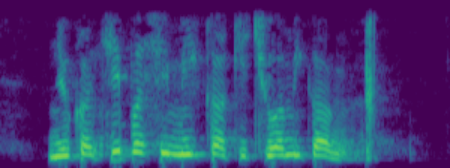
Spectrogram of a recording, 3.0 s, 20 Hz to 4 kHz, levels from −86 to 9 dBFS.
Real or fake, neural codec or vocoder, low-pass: real; none; 3.6 kHz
